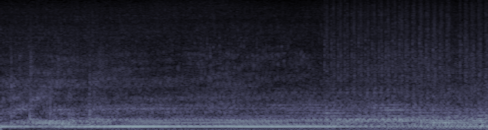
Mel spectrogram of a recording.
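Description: A biplane's piston engine drones.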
